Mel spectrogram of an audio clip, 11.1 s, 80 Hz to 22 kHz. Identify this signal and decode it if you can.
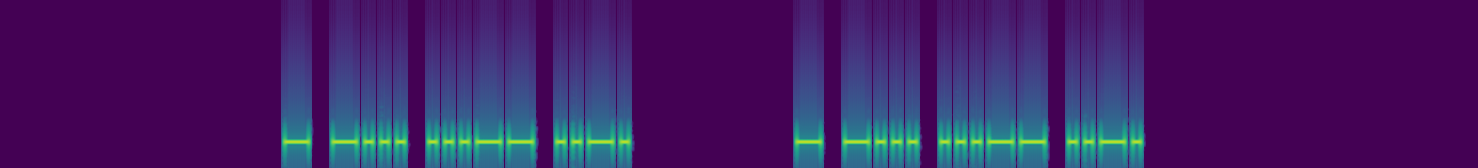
Morse code, heard as a keyed tone, about 20 wpm, 700 Hz. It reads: TB3F TB3F
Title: DXCC-100 Call Signs - 4 Characters - Repeated 2x - 20wpm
